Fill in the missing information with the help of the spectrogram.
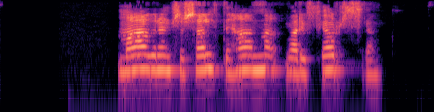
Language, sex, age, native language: Icelandic, male, 40-49, Icelandic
